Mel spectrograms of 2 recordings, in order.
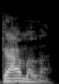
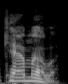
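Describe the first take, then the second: First: The name begins with a G sound. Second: The name begins with a K sound.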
